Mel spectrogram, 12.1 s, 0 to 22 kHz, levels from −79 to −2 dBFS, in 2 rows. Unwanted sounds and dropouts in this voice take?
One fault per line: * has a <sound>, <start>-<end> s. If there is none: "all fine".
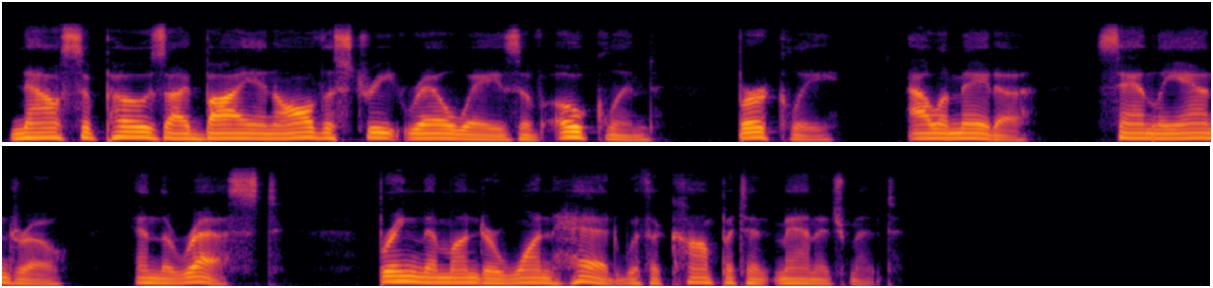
all fine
